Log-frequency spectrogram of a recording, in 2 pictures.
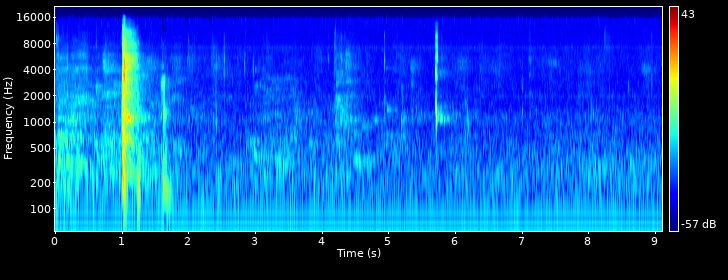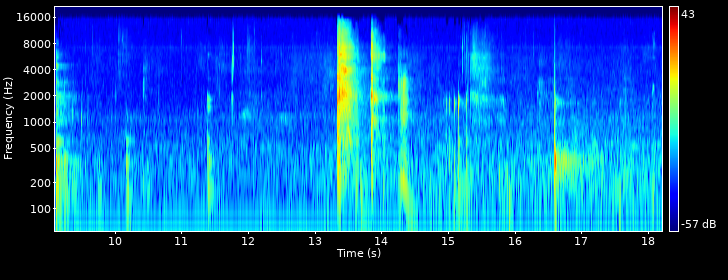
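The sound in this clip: Coughing during a pause in a philosophy lecture: several sharp coughs scattered across long quiet stretches, with a denser cluster near the end.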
